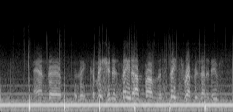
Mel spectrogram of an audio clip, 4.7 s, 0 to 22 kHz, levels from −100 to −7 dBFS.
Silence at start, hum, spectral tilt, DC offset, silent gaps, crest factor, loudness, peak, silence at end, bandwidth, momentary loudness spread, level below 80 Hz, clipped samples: 0 s; none; -11.5 dB/octave; under 0.1%; none; 18 dB; -30 LUFS; -12 dBFS; 0 s; 3.4 kHz; 2 LU; -44 dBFS; under 0.1%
